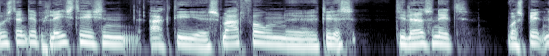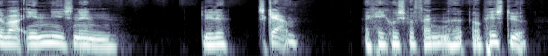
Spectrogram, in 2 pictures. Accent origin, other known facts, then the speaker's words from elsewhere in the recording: Denmark; jeg er fra Danmark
